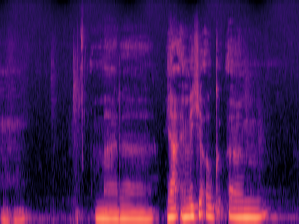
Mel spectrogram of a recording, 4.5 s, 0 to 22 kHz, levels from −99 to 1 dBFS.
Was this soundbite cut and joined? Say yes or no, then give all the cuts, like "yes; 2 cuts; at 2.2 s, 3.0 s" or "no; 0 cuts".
yes; 1 cut; at 2.4 s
